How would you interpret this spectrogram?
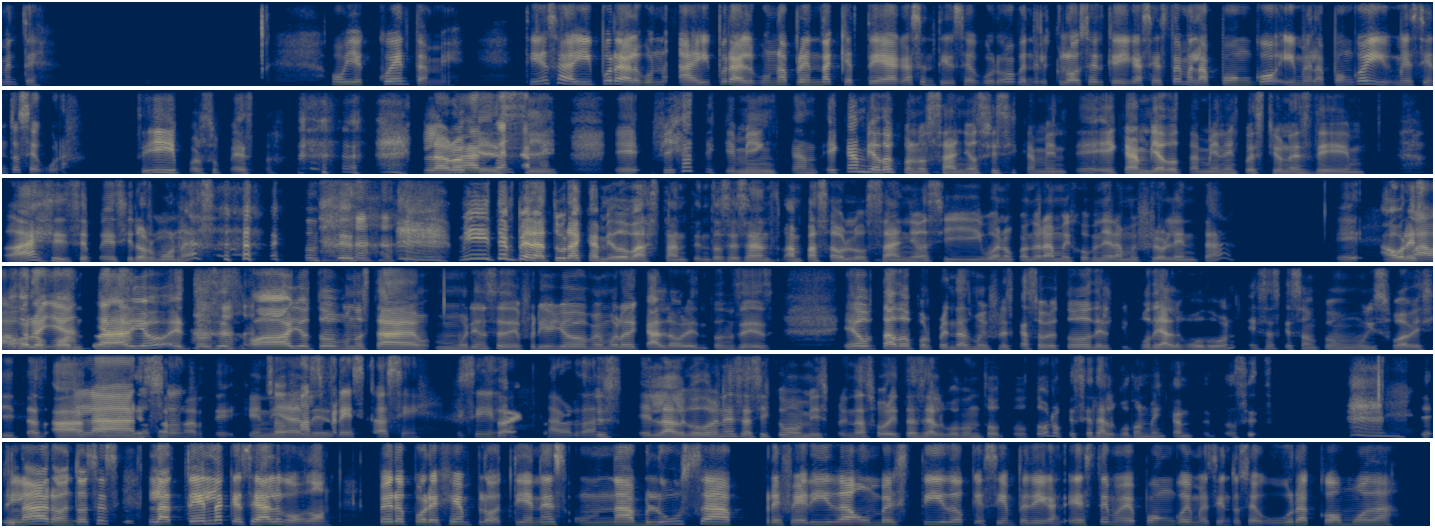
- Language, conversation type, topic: Spanish, podcast, ¿Qué prendas te hacen sentir más seguro?
- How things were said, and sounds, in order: other background noise; chuckle; laugh; laugh; tapping; laugh; unintelligible speech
